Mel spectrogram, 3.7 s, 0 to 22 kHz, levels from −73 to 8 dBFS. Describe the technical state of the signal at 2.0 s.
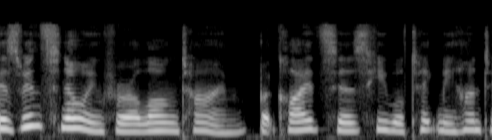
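At 2.0 s the speech is intact, with no dropout, glitch or distortion, and what can be heard of the call path there is only its normal coding, with the top end rolling off around 12 kHz.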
